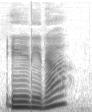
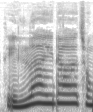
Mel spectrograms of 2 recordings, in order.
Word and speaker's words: Ilira: 일리라 Flowers 들으셨는데요. 스위스의 싱어송라이터예요. I-L-I-R-A 일라이라 정도로 발음해야 되나? 라고 생각을 했는데 그 발음 기호를 좀 찾아보니까 스위스식으로는 일리라가 좀 더 맞는 발음이라고 하네요.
